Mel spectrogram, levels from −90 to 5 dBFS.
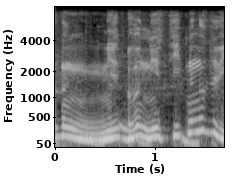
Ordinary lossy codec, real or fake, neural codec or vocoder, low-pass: Opus, 64 kbps; real; none; 7.2 kHz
